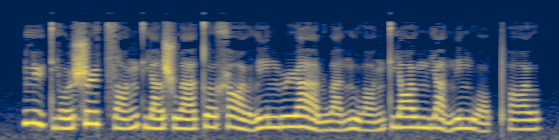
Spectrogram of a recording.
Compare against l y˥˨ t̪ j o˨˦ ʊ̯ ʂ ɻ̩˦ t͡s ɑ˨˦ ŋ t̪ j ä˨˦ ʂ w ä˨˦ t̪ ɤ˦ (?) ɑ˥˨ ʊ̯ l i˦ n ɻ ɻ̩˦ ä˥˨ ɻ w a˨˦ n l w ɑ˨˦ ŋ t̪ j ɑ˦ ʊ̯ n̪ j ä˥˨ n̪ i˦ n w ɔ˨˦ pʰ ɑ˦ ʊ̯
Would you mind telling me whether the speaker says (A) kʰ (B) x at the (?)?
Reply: B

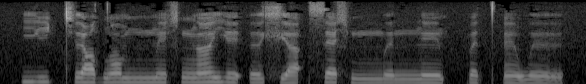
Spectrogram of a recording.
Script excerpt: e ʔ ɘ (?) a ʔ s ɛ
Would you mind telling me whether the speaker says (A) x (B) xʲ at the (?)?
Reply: B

